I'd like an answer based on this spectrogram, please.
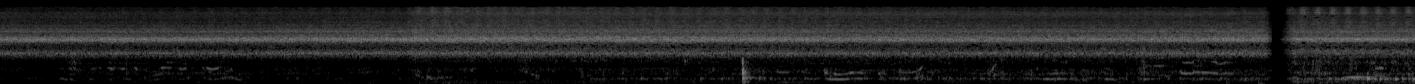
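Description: Steady chorus of insects, an even high-pitched buzz that does not let up, with faint wavering sounds underneath. The sound drops out completely for an instant near the end.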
